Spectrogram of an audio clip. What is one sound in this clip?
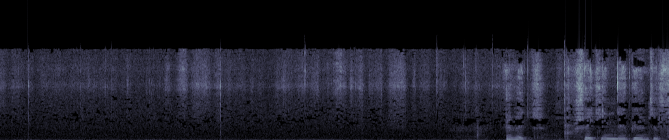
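Knitting needles click and tap softly.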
